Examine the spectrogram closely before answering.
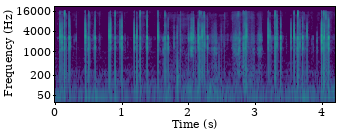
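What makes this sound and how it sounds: Long acrylic nails tap the capsules of a Tascam DR-05 handheld recorder, with its plastic body and metal mic grilles, in a quick pattering rhythm. The sound is a run of short, dry, bright clicks with scratchy taps and a few soft scraping passes between them. Each click stops almost at once, with no ring.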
